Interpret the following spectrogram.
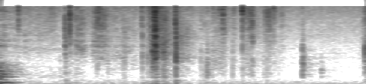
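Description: Plastic DVD case being handled and opened: a few short, scattered clicks and light rustles of plastic.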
